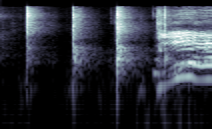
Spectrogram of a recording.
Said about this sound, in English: Insert clap sound effect.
